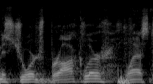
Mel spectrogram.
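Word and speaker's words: Brauchler: My name is George Brockler. Last name is spelled B-R-A-U-C-H-L-E-R.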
